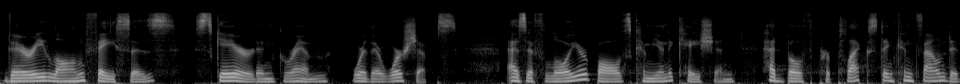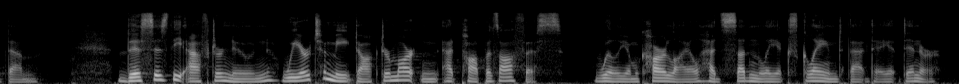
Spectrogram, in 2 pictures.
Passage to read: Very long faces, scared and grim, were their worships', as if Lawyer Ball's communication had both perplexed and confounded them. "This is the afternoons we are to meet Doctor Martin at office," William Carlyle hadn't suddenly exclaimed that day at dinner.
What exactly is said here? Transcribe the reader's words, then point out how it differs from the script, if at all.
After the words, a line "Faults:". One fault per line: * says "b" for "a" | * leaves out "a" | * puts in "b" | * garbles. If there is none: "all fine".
Very long faces, scared and grim, were their worships', as if Lawyer Ball's communication had both perplexed and confounded them. "This is the afternoon we are to meet Doctor Martin at papa's office," William Carlyle had suddenly exclaimed that day at dinner.
Faults:
* says "afternoon" for "afternoons"
* puts in "papa's"
* says "had" for "hadn't"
